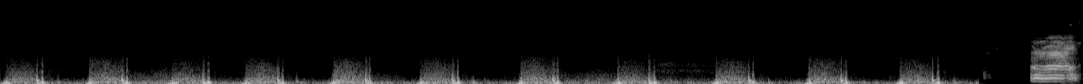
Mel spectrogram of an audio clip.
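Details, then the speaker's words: Pansystolic (holosystolic) murmur: regular heartbeat about 65 a minute, long blowing murmur filling each systole, S1 and S2 softened by the murmur. "listen to how it's different from the holos systolic or the Pan systolic murmur that murmur you can the S1 and S2 are almost softer because the mermaid takes precedence over everything"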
